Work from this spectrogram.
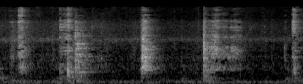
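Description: Taro root chunks frying in hot oil are stirred with a spoon in a pan, giving five distinct scraping, sizzling bursts spaced across a few seconds, close and fairly loud, with a soft crackle between strokes and no talking.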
